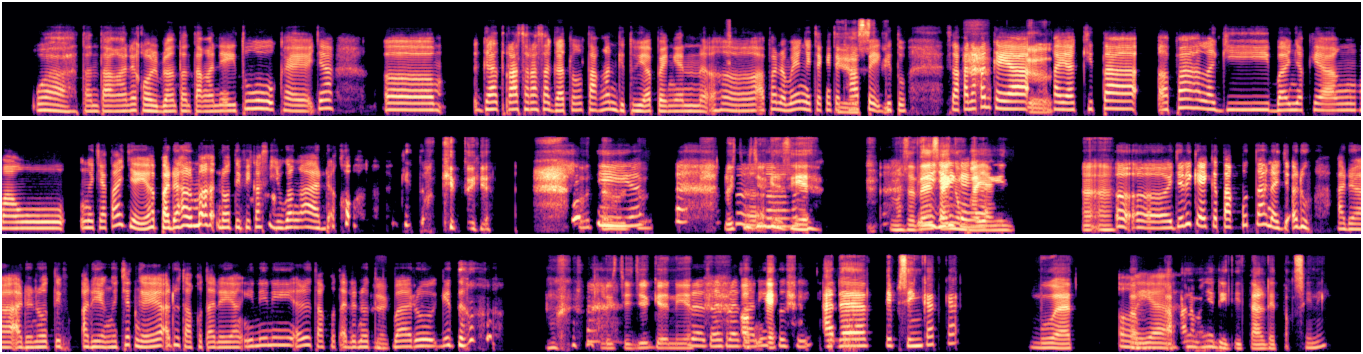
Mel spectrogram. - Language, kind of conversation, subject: Indonesian, podcast, Apa rutinitas puasa gawai yang pernah kamu coba?
- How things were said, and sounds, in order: chuckle; in English: "nge-chat"; other background noise; laughing while speaking: "mah"; laughing while speaking: "Oh gitu ya"; laughing while speaking: "kok, gitu"; tapping; throat clearing; in English: "nge-chat"; chuckle; "digital" said as "didital"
